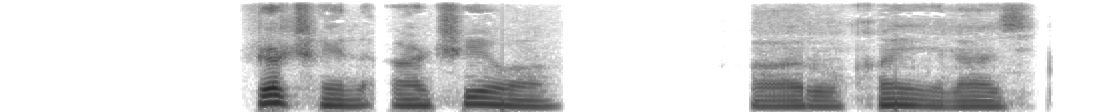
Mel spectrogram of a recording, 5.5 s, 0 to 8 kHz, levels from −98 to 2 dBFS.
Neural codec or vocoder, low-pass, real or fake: none; 7.2 kHz; real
